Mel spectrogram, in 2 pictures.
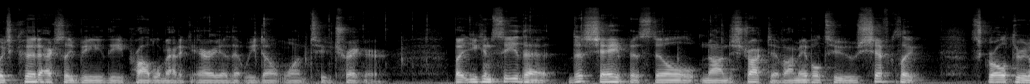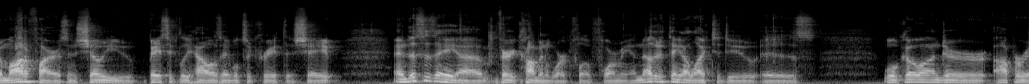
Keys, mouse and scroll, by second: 2.0 click, 2.3-2.8 scroll down 4, 2.5 h, 3.1 shift+middle click, 3.3-3.6 scroll down 1, 3.6 middle click, 3.9 scroll down 2, 4.1 shift+middle click, 4.6 click, 4.9 middle click, 5.7 q, 7.0 shift+click, 8.2-8.7 scroll up 3, 9.4-10.7 scroll up 6, 11.0-11.4 scroll down 4, 11.4-12.2 scroll up 6, 12.2-12.9 scroll down 5, 12.9-13.9 scroll up 6, 13.9 right click, 14.3 middle click, 15.2 alt+a, 15.6 click, 16.1 shift+middle click, 17.4-17.9 scroll up 1, 17.9 q.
